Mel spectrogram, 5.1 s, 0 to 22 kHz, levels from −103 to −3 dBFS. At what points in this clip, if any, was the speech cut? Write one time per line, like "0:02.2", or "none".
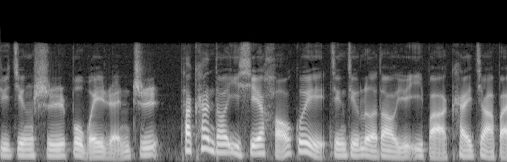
0:01.7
